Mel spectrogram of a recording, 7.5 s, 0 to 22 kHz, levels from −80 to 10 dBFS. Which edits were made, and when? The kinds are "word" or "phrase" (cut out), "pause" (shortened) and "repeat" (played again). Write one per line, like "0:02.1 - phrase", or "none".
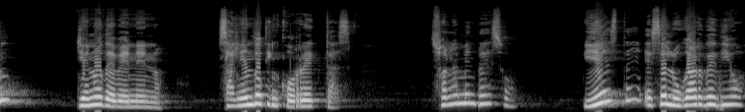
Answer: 0:02.7 - word
0:04.8 - word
